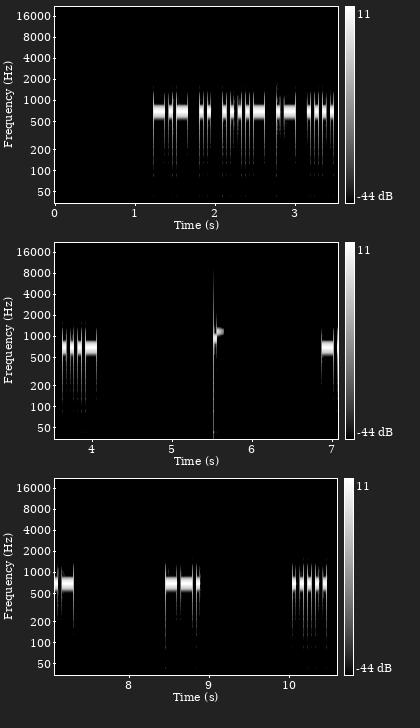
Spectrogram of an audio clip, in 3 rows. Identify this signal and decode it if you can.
Morse code, heard as a keyed tone, about 25 wpm, spaced as for 14 wpm, 700 Hz. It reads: KI4AHV KG5
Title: USA Call Signs - 6 Characters - 8x Character Spacing - 25wpm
